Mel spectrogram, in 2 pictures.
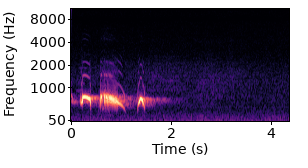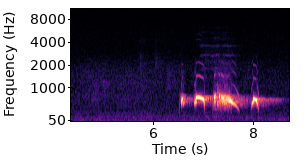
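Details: Spotted dove decoy bird cooing to lure wild doves: two bursts of low, rhythmic cooing notes, each a quick run of short coos ending in a longer drawn note, separated by about four seconds of quiet.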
